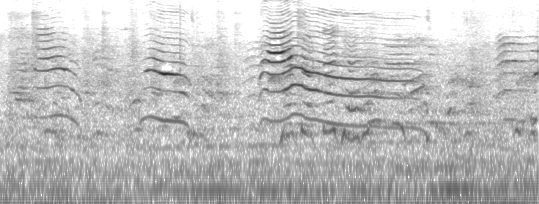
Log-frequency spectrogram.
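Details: Rescued street kitten having a hard time, giving a series of drawn-out, harmonic meows that bend up and down, about four calls spaced one to two seconds apart, the later ones longer and more wavering.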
